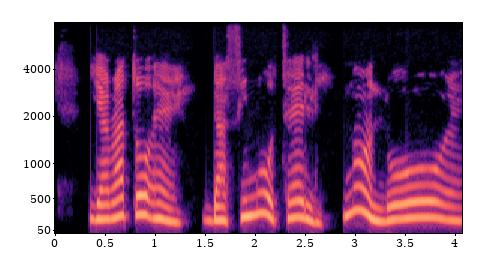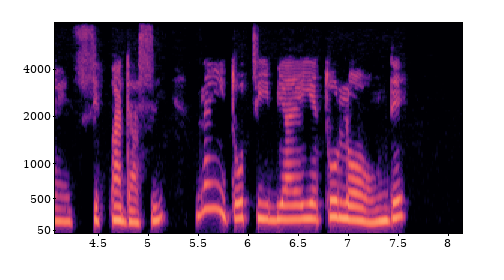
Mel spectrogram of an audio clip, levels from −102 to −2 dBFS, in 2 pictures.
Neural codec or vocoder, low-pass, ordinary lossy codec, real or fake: none; none; none; real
